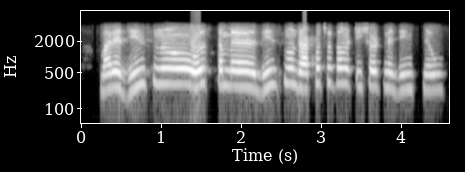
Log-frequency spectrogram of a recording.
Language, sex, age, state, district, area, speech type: Gujarati, female, 45-60, Gujarat, Junagadh, rural, conversation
